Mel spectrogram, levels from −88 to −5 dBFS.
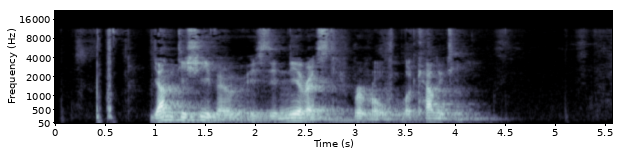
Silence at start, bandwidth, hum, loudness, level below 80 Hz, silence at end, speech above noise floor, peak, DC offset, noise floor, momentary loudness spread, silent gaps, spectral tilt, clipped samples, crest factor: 0.4 s; 12 kHz; none; -21 LUFS; -60 dBFS; 1.3 s; 49 dB; 0 dBFS; under 0.1%; -70 dBFS; 18 LU; none; -4.5 dB/octave; under 0.1%; 22 dB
